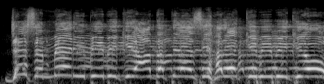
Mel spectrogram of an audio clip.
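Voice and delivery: high, loud, crying out; poor husband praising his wife, loud and high; fervent praise. Retold or imitated. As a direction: shout the blessing for such a wife.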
